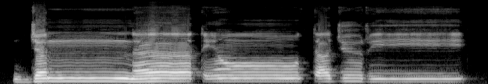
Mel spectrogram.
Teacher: جیم میں قلقلہ ہو رہا ہے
